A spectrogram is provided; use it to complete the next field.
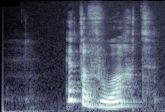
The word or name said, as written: Ittervoort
